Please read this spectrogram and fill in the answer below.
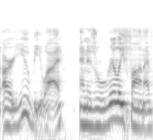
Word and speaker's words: RWBY: Just like RWBY spelled RWBY is pronounced RUBY, and is really fun.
